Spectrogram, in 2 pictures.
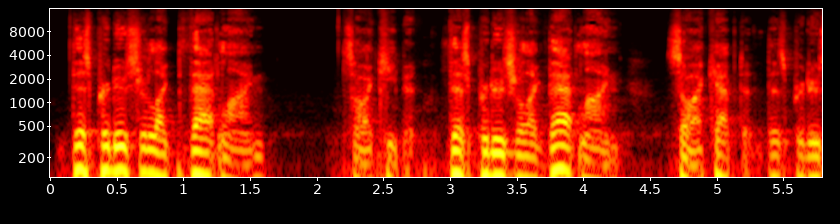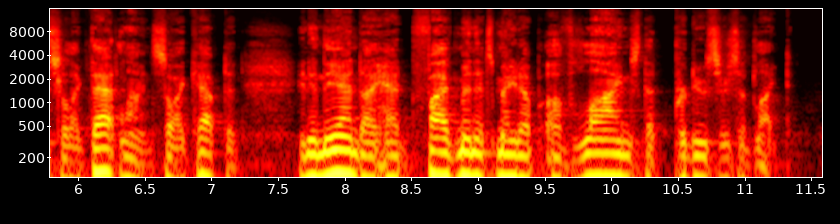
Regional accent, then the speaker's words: Toronto, Ontario, Canada; a girl I grew up with in Etobicoke

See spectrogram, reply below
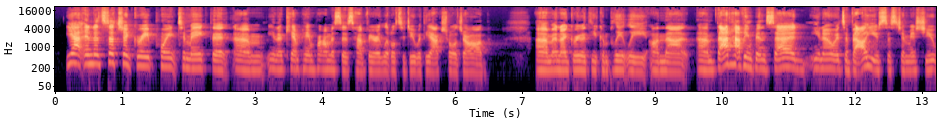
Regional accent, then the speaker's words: Nashville, Tennessee, United States; I grew up in Nashville and had a band

